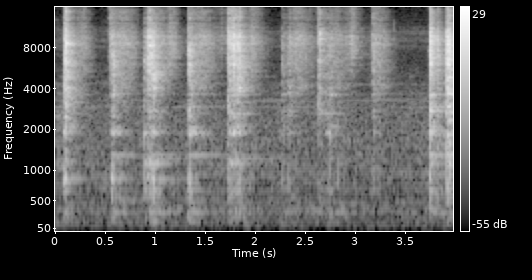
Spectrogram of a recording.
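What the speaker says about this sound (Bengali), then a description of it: "চাল যেটা আছে সেটাকে আমি এখন দিয়ে দেবো কড়াতে এটা একটু শুকনো খোলায় একটু" Bhog rice is dry-roasted in a wok with no oil, stirred in a run of about eight close, rattling scrape bursts, each rising sharply and then fading, with no one speaking.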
